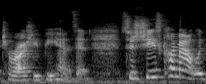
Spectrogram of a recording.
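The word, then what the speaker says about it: Taraji P. Henson: Okay, that's how you say it, Taraji P Henson.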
